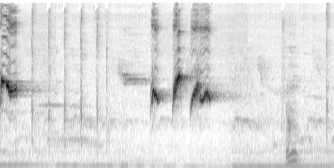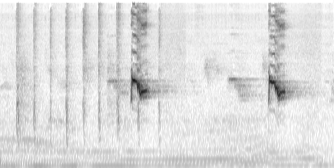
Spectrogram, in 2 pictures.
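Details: Red-whiskered bulbul with a clear voice, singing and chattering: sparse bright whistled notes, a cluster of three around the middle and two single notes later, over a low steady hum and faint ticks.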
